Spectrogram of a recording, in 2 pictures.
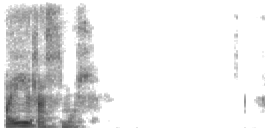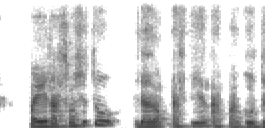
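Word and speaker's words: πειρασμός: Kata Yunaninya itu bacanya ini, Ibu Bapak, peirasmos.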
